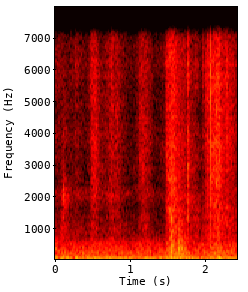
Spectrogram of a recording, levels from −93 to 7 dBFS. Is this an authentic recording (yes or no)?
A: no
